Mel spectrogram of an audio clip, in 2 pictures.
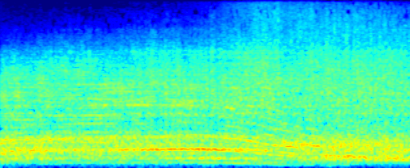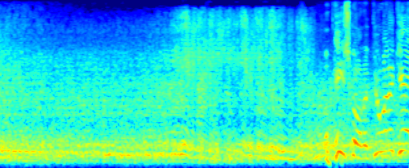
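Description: Race car engines roar at high speed, rising and falling in pitch as they pass.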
